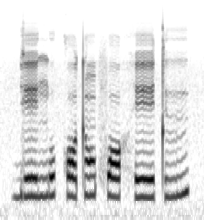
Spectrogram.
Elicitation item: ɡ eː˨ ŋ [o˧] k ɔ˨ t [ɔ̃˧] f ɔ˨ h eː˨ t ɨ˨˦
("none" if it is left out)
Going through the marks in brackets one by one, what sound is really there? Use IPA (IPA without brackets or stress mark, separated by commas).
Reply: o˧, ɔ̃˧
